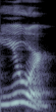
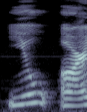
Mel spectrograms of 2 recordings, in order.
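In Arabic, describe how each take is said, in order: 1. الكلمتين بيتختصروا في مقطع واحد. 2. بتتقال الكلمتين منفصلين.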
